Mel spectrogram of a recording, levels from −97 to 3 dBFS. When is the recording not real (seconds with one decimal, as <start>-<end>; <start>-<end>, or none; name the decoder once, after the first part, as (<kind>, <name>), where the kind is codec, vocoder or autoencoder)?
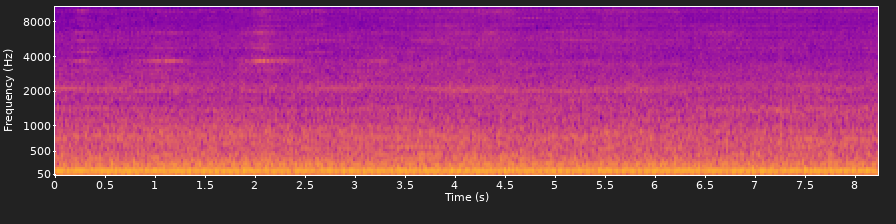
1.2-1.9 (autoencoder, DAC-VAE); 3.1-4.6; 5.4-8.2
